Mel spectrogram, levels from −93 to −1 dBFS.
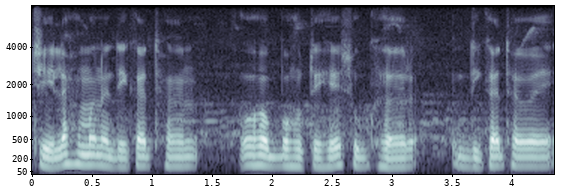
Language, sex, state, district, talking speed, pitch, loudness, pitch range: Chhattisgarhi, male, Chhattisgarh, Sarguja, 135 wpm, 115 Hz, -19 LUFS, 115-120 Hz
